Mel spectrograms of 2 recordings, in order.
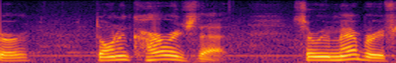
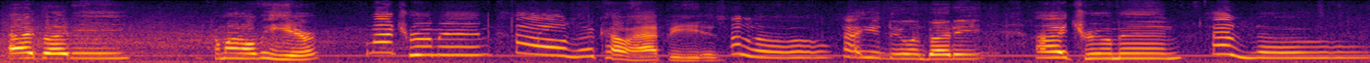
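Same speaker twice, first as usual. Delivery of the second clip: high, sing-song voice for a dog; 8 semitones higher, slower than usual. Real, not acted. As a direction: coo to the puppy to win him over. Trainer greets the rescue poodle.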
